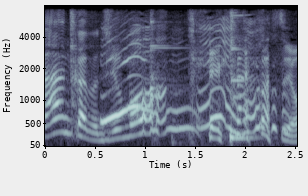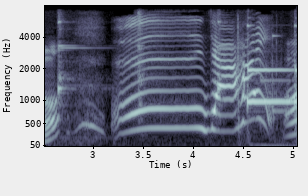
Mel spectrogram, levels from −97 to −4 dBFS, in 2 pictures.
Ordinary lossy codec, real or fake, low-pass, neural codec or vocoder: none; real; 7.2 kHz; none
